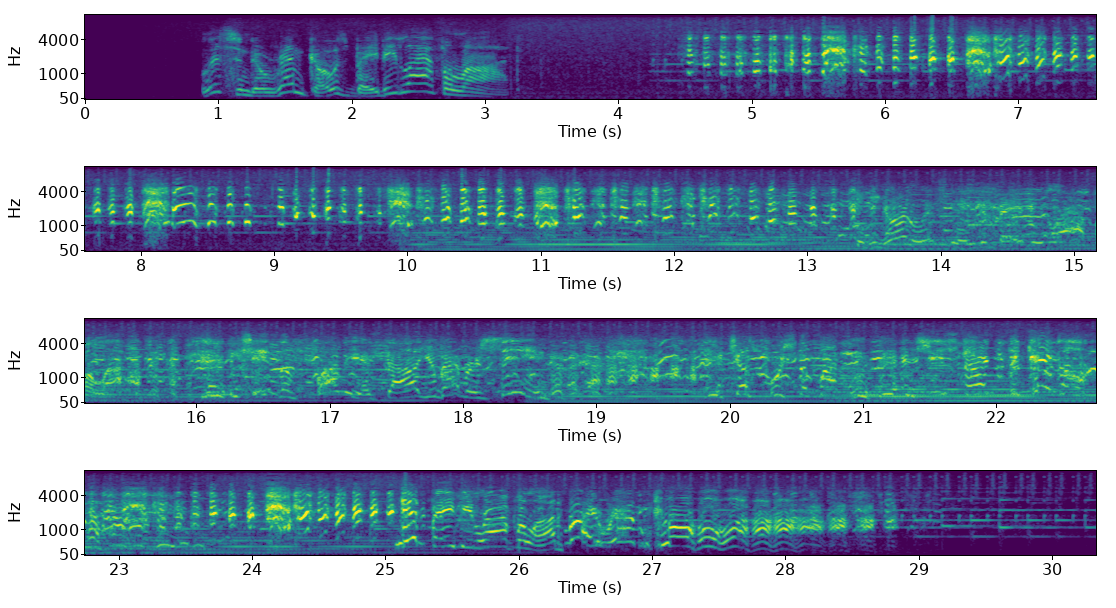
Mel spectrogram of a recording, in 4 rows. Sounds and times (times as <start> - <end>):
Speech: 0.9 - 3.3, 25.1 - 27.4
Music: 4.2 - 30.3.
